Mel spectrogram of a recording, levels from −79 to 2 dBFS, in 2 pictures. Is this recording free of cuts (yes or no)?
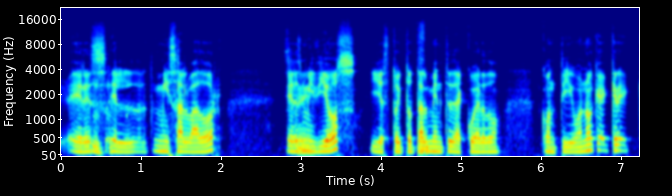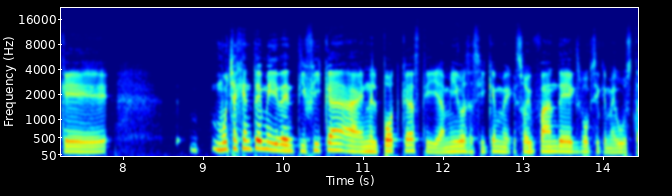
yes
